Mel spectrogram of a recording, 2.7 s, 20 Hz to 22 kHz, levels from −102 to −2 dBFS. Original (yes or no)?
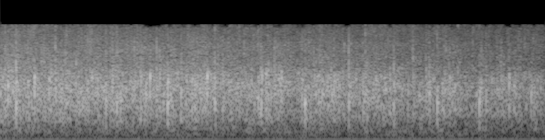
yes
